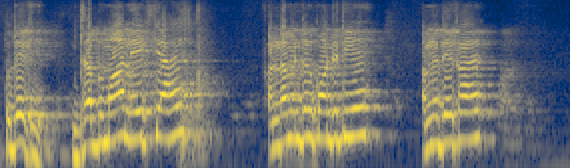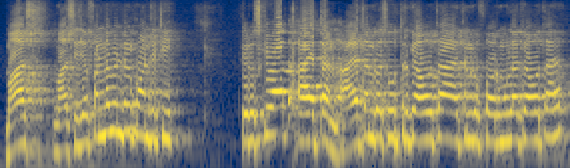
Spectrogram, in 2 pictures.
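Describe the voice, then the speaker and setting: A man's voice: very high voice, moderate pace, darkish tone, roomy sound, muffled recording. A male physics teacher giving a classroom lecture, explaining step by step, asking and answering his own questions, mixing Hindi and English terms.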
